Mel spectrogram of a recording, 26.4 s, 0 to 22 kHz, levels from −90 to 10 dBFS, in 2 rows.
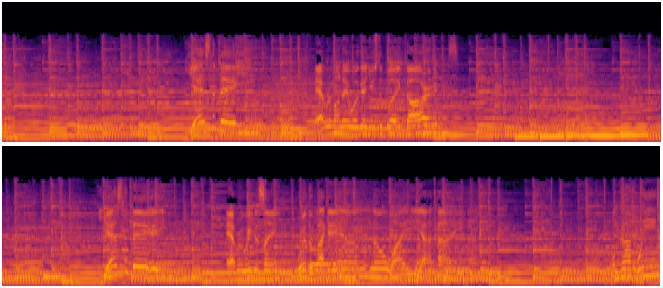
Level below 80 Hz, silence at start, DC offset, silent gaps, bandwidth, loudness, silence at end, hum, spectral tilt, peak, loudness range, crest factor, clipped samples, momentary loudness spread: -50 dBFS; 0 s; under 0.1%; none; 9.6 kHz; -19 LUFS; 0 s; none; -5.5 dB/octave; 0 dBFS; 3 LU; 18 dB; under 0.1%; 6 LU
